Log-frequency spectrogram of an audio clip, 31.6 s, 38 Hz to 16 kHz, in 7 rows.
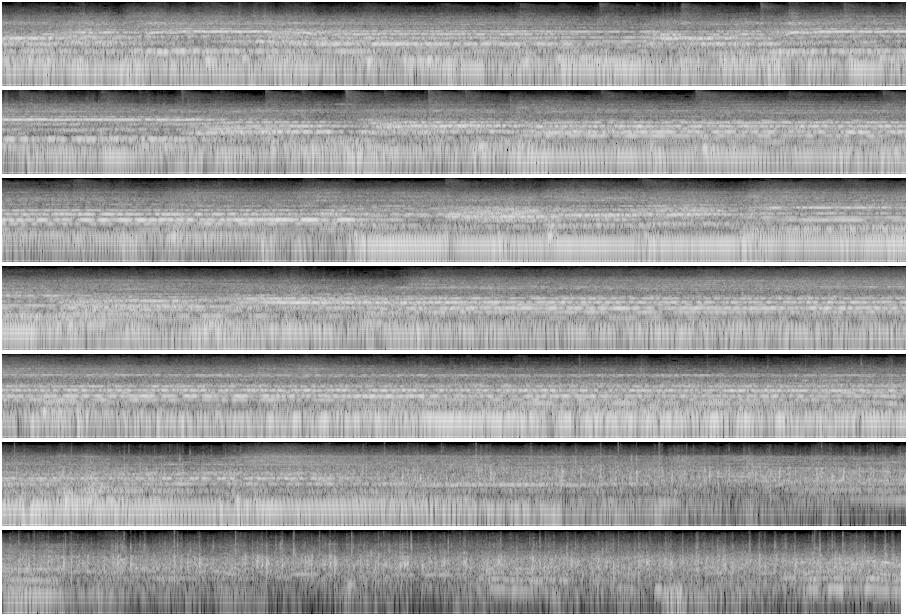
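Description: Choir and solo voices singing with a live band, in long held chords, the song ending on a sustained chord about 24 seconds in. Applause rises near the end.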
